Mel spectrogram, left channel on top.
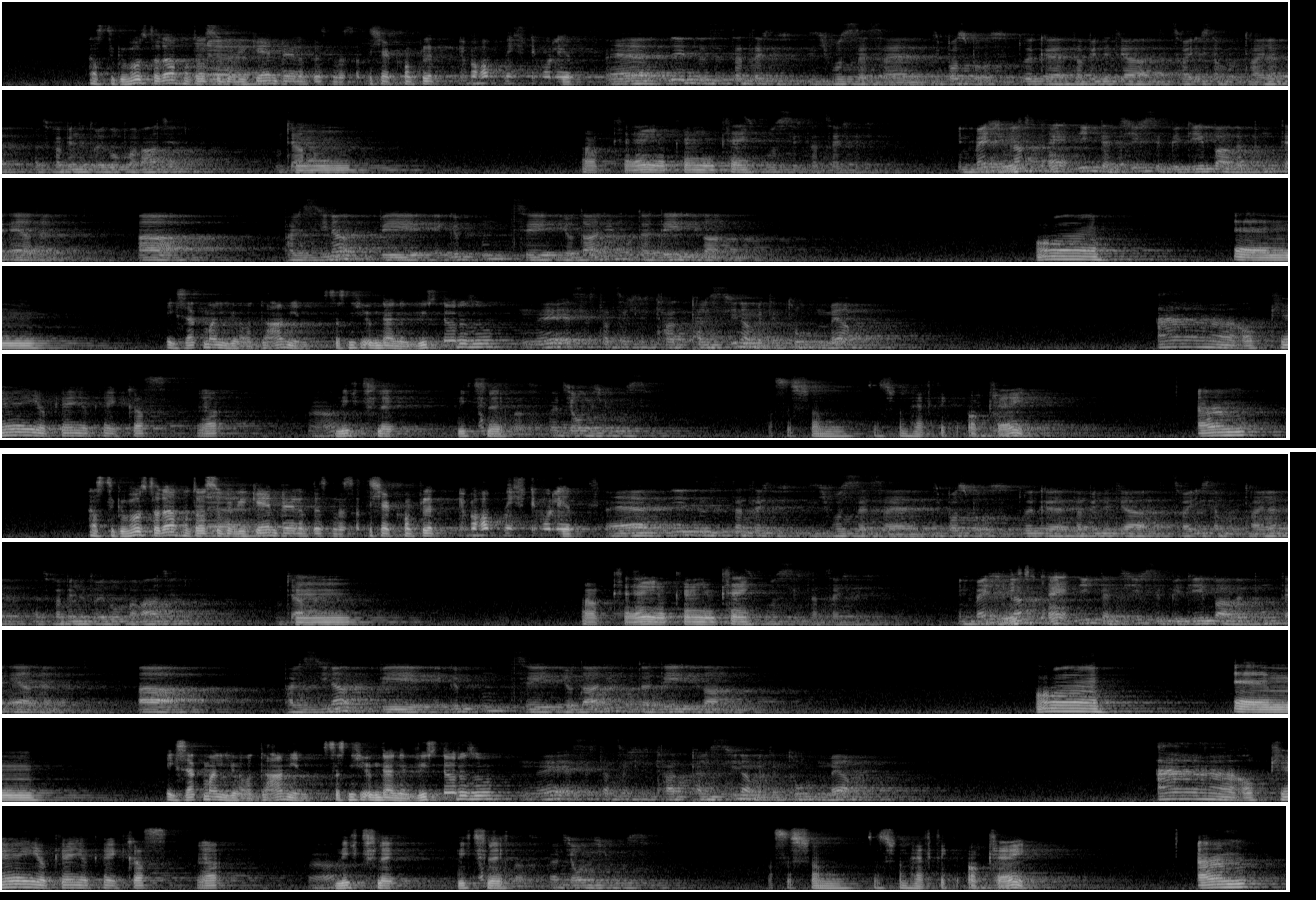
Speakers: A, on the right (about 35°); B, on the left (about 25°).
A: Hast du gewusst, oder? Und
B: Äh,
A: du hast sogar gegähnt währenddessen. Das hat
B: <laughs>
A: dich ja komplett überhaupt nicht stimuliert.
B: Äh, nee, das ist tatsächlich, ich wusste es, weil die Bosporus-Brücke verbindet ja die zwei Istanbul-Teile, also verbindet Europa und Asien. Und ja,
A: Hm, okay, okay,
B: und
A: okay.
B: das wusste ich tatsächlich. In welchem
A: Nicht
B: Land
A: schlecht.
B: liegt der tiefste begehbare Punkt der Erde? A. Palästina, B. Ägypten, C. Jordanien oder D. Iran?
A: Oh, ähm, ich sag mal Jordanien. Ist das nicht irgendeine Wüste oder so?
B: Nee, es ist tatsächlich ta Palästina mit dem Toten Meer.
A: Ah, okay, okay, okay, krass. Ja,
B: Ja,
A: nicht schlecht, nicht
B: aber
A: schlecht.
B: krass. Hätte ich auch nicht gewusst.
A: Das ist schon, das ist schon heftig. Okay.
B: Mhm.
A: Ähm,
